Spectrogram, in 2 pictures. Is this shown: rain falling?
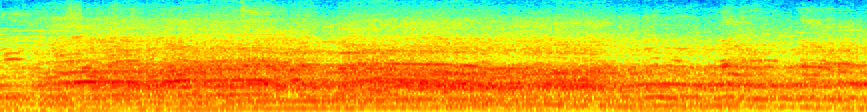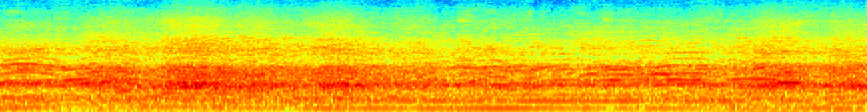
no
